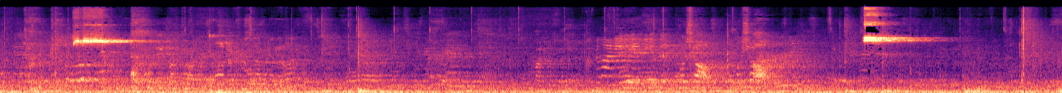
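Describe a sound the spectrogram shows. A referee's whistle blows in short sharp blasts.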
